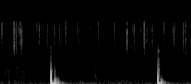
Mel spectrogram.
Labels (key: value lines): label: biophony, double pulse
recorder: SoundTrap 300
